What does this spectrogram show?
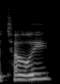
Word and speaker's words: Toei: She moved to Toei. Is that how you pronounce it? I really hope I'm... Toei, yeah.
